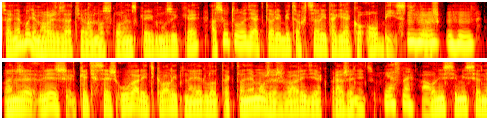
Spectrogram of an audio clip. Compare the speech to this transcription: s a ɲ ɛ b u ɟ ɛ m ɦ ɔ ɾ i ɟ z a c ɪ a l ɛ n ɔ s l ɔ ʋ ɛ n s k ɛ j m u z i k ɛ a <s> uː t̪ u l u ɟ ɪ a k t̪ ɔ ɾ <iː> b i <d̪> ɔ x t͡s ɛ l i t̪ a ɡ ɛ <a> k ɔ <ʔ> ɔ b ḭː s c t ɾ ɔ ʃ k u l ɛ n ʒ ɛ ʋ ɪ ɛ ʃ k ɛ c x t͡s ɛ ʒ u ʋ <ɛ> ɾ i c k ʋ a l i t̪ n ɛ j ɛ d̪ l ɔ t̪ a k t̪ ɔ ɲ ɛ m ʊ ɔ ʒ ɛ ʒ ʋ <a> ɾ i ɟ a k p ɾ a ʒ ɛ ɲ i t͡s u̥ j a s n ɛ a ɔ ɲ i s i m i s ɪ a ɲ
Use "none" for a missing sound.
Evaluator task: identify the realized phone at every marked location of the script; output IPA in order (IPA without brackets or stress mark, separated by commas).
s, iː, t̪, a, ʔ, a, a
